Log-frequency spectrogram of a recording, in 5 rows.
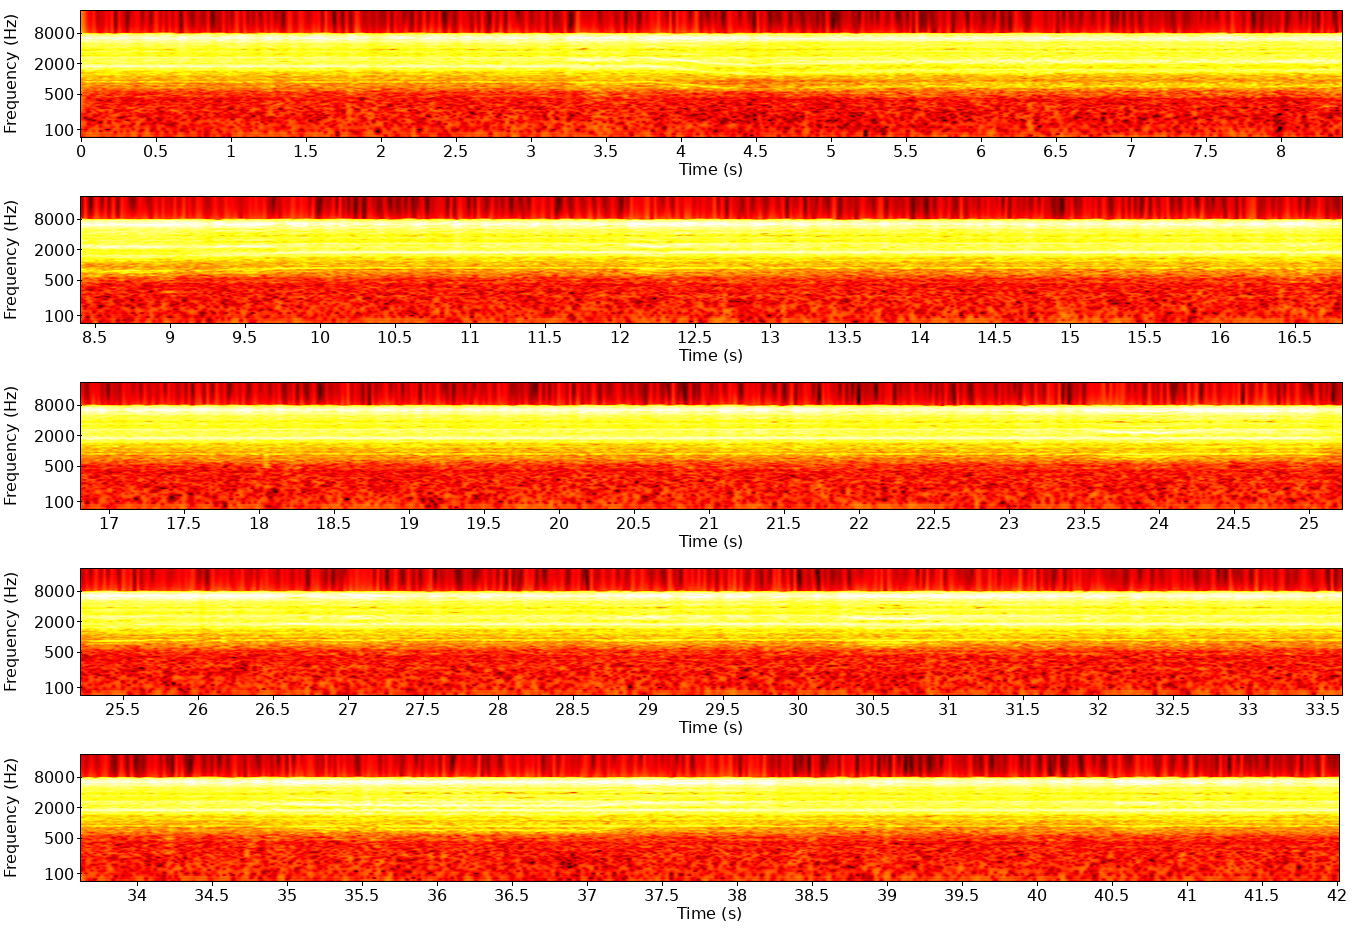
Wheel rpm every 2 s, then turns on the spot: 230, 230, 170, 160, 190, 230, 230, 230, 240, 230, 230, 230, 230, 230, 230, 230, 230, 220, 220, 230, 230.
none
